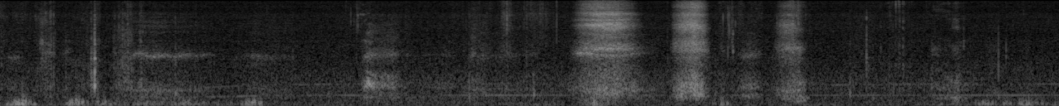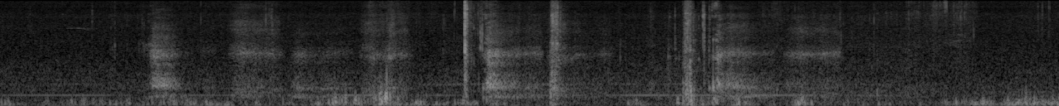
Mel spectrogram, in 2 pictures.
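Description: A shovel scrapes and digs into soil.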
